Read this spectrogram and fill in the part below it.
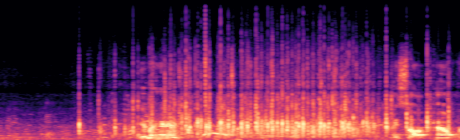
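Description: A crowd claps and applauds.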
